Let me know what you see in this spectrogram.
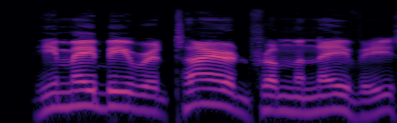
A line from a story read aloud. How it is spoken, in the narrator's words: said Jacobs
